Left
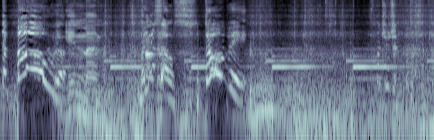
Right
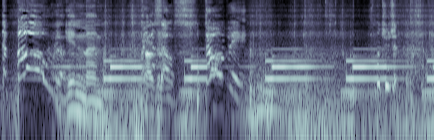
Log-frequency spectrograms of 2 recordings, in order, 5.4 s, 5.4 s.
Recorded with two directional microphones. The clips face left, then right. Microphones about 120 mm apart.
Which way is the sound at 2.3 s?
50° right (ahead or behind).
